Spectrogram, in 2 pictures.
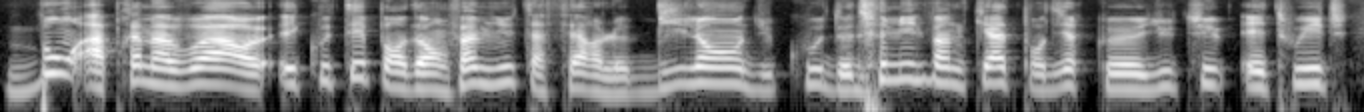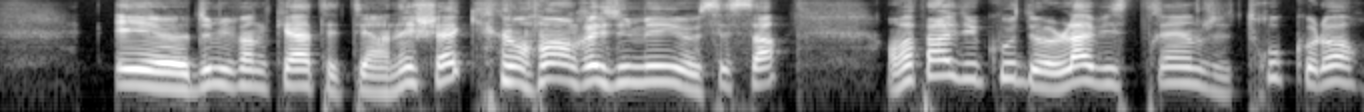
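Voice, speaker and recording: A man's voice: high voice, animated, normal speed, dry recording, studio quality. A man hosting a casual solo podcast, rambling with lots of hesitations. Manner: rambling, many hesitations and fillers. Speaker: podcast host.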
